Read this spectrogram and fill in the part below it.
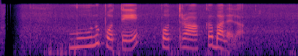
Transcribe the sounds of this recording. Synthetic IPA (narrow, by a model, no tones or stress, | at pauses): muːnupot̪eːpot̪raːkːəbalə̰la̰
